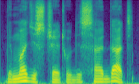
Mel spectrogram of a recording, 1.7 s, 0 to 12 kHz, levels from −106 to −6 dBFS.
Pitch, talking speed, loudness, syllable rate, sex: 110 Hz, 170 wpm, -15 LUFS, 6.6 syllables/s, male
